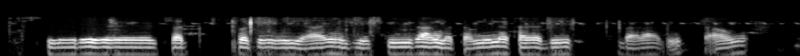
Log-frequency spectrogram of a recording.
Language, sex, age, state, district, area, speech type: Manipuri, male, 30-45, Manipur, Thoubal, rural, conversation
